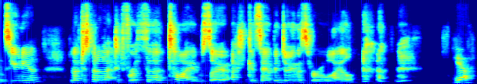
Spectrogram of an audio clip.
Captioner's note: laugh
